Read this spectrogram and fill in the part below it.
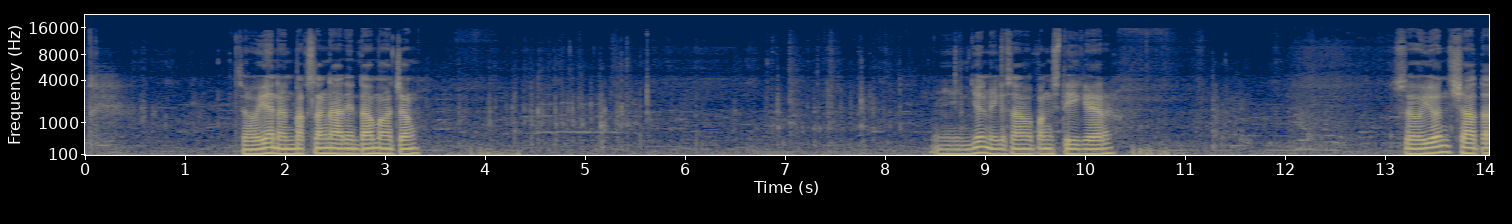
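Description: Plastic packaging crinkles in a hand.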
